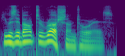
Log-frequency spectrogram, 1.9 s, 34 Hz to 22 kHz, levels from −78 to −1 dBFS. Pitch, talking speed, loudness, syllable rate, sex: 135 Hz, 225 wpm, -16 LUFS, 5.5 syllables/s, male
